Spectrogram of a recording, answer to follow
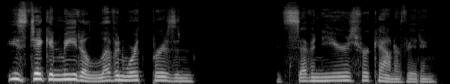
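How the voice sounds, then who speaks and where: A woman plays a glum-faced, shrewd male prisoner from a classic short story. He talks bluntly and folksily, pleading his case in a low-pitched voice, recorded close and dry. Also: lively intonation, moderate pace, mellow, no echo, natural voice. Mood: matter-of-fact.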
